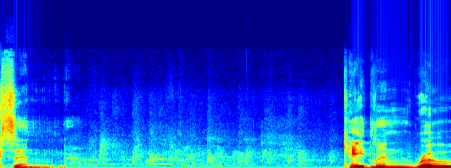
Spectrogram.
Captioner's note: audience applauds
